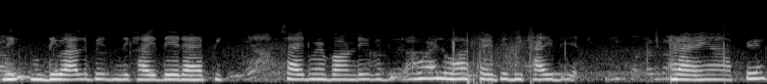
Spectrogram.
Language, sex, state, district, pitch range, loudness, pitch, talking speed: Hindi, female, Bihar, Jahanabad, 225-250 Hz, -15 LUFS, 235 Hz, 140 wpm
